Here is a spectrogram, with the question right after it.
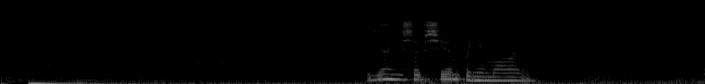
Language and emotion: Russian, sad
